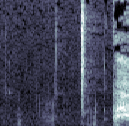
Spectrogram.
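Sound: sipping water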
